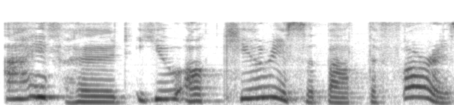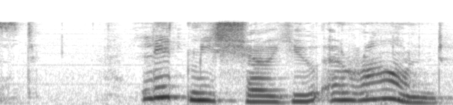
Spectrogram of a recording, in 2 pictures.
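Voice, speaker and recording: Friendly, unhurried storybook rabbit, read by a woman. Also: on the high side, sing-song, darkish tone, husky, muffled recording, full character voice. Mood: friendly, welcoming.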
